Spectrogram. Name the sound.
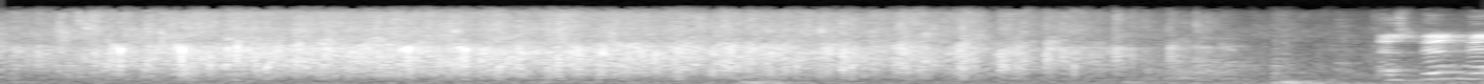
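luncheon audience applauding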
